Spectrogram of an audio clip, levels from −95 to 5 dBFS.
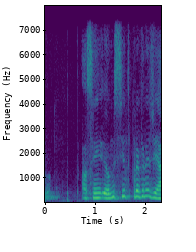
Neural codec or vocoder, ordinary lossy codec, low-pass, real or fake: codec, 16 kHz, 2 kbps, FunCodec, trained on Chinese and English, 25 frames a second; none; 7.2 kHz; fake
